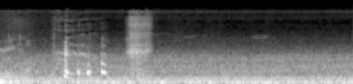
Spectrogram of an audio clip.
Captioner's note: wHEEZE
